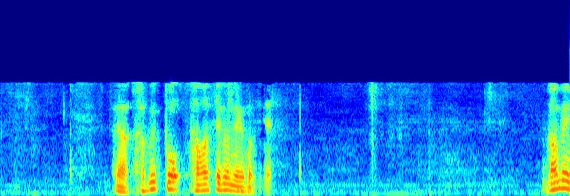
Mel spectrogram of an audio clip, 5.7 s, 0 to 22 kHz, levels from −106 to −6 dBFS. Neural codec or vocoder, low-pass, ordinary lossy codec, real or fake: codec, 32 kHz, 1.9 kbps, SNAC; 7.2 kHz; AAC, 16 kbps; fake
